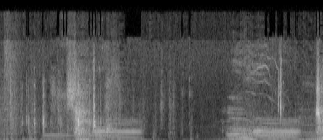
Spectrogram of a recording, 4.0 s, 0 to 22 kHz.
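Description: Cows in modded Minecraft (Feed The Beast DW20 pack) let out two drawn-out, fairly close moos, one early and one near the end, with a faint low background hum between them.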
